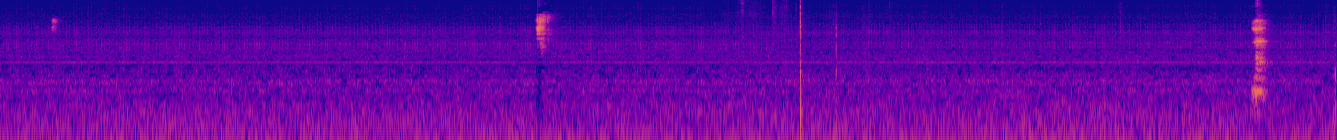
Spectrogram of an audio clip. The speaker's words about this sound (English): I got the hiccups. Well, you poor thing. You poor thing.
